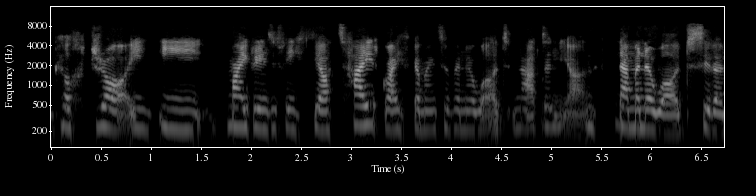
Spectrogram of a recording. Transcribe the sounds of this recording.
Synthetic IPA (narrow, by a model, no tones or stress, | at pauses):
kʰəlˠχd̥rɔjimajɡrindəfejθjɔtʰajrɡ̥wajθɡ̥əmajntʰəvənəwɔ̰dna̰rdənjɔ̰nː | amənəwɔd̥sɨðə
